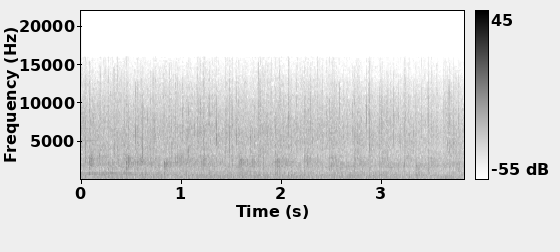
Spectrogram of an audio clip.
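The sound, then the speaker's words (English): A crowd applauds steadily, a dense wash of many hands clapping at once at an even, fairly loud level that tapers only slightly toward the end, with no voices. “Oh, you can clap on that.”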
